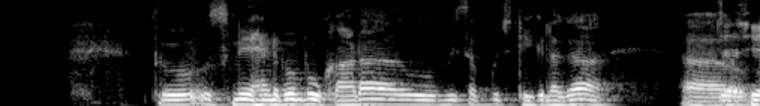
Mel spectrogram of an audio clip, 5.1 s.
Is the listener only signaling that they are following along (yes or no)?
no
